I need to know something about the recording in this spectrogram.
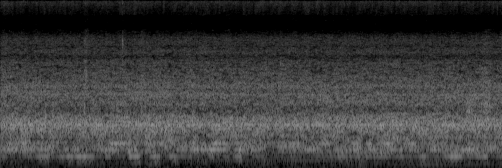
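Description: Electric fan running, a steady even whir with a hiss.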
